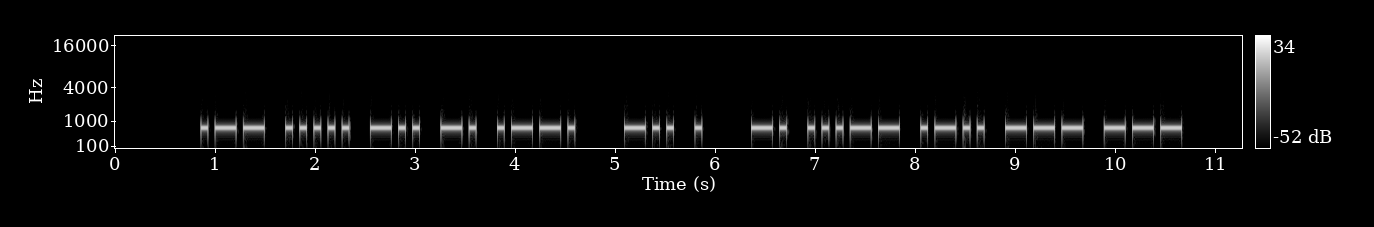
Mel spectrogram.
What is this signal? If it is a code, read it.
Morse code, heard as a keyed tone, about 17 wpm, 700 Hz. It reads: W5DNP DE N3LOO
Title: USA Callsign DE Callsign - 5 Characters - 17wpm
